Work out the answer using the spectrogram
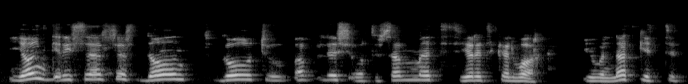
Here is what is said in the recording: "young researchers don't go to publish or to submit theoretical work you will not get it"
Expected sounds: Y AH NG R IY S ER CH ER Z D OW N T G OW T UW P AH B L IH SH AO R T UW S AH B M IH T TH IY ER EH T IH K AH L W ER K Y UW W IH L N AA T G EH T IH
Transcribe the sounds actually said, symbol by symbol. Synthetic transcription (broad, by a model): Y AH NG R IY S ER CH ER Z D OW N T G OW T UW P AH B L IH SH AO R T UW S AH M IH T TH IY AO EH T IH K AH L W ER K Y UW W IH L N AA T G EH T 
